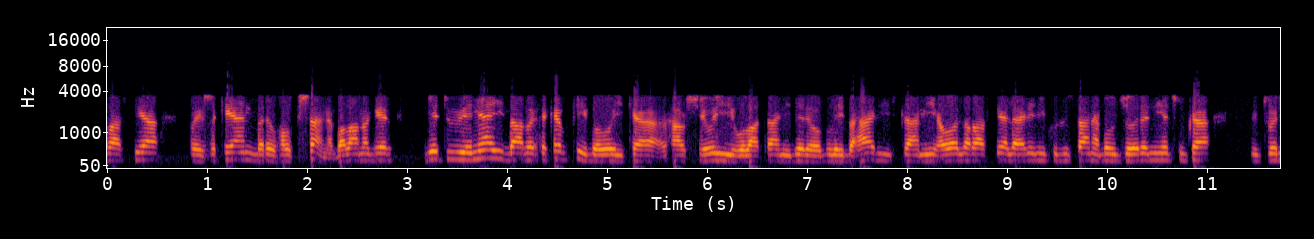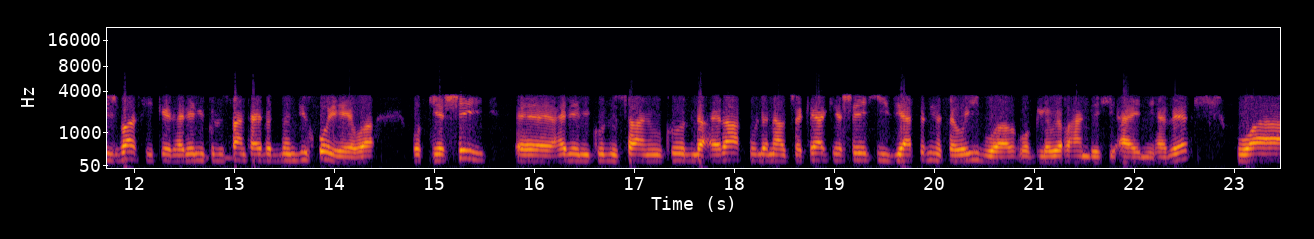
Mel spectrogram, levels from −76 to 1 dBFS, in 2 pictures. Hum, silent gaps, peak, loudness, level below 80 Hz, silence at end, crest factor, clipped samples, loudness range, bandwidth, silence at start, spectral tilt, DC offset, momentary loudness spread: none; none; -6 dBFS; -22 LUFS; -68 dBFS; 0 s; 16 dB; under 0.1%; 2 LU; 6.6 kHz; 0 s; -6.5 dB/octave; under 0.1%; 7 LU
